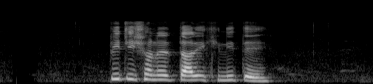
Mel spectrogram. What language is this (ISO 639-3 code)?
ben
